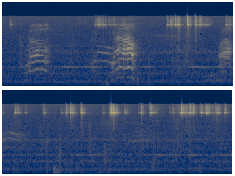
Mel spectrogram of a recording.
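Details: Bengal kittens at teaser play time with their mother in a hallway; three loud, rising-falling meows spaced about two seconds apart, followed by scattered light clicks and rattles from play.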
